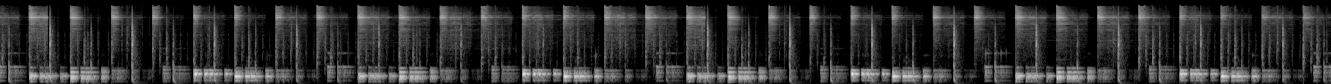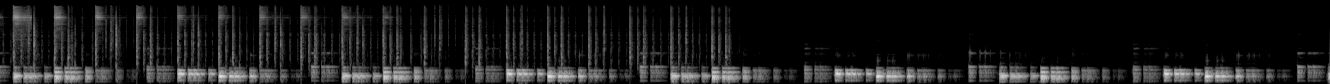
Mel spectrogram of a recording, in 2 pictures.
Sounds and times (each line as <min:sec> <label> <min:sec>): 0:00.0 phased delay hat 0:20.6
